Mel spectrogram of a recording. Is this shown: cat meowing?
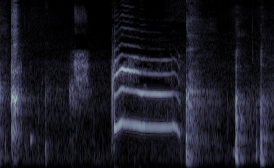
yes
